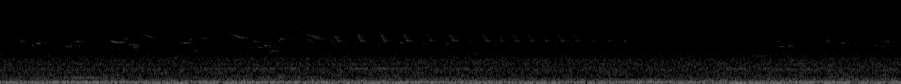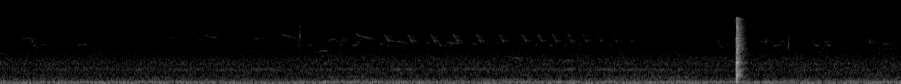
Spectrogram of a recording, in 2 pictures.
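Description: A songbird sings two phrases, each a few quick sweeping notes followed by a fast even trill, over a steady low rumble. A single sharp click about 16 seconds in is the loudest sound.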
